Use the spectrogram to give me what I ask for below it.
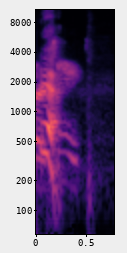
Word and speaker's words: Urquidy: I think that's Urquidy. Who it is. – Urquidy. I forgot about Urquidy.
